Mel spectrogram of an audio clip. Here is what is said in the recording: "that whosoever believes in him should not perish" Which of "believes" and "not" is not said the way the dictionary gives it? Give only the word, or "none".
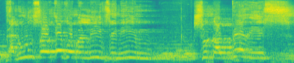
none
